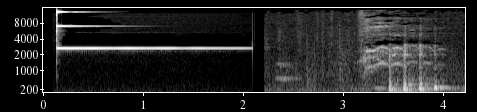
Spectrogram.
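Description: A single bright ding, a bell-like chime sound effect struck once and ringing steadily for about two seconds before cutting off suddenly.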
